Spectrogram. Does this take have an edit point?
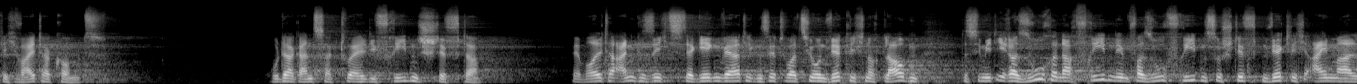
no; 0 cuts

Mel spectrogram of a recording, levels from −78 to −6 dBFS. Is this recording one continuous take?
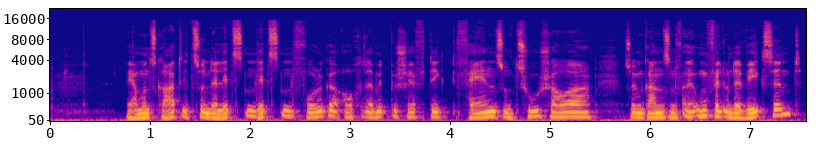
no; 4 cuts; at 2.1 s, 3.1 s, 4.1 s, 6.3 s

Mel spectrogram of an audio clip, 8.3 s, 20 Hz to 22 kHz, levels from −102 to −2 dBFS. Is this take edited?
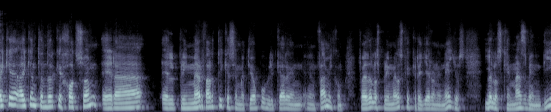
yes; 3 cuts; at 2.3 s, 3.1 s, 7.3 s

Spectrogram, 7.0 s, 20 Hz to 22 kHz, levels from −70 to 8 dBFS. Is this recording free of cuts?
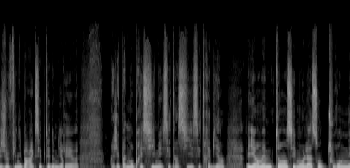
no; 1 cut; at 1.3 s

